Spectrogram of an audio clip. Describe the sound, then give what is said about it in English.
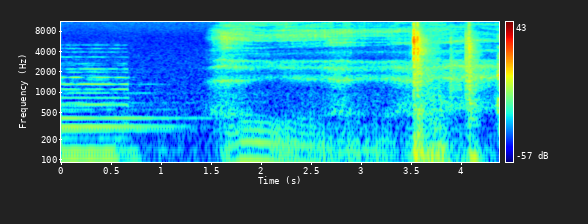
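A door opens at night in the desert as someone steps out into a central area, with a low whoosh of air, followed by two sharp, loud clunks near the end, like a latch or the door knocking against its frame. “the door opens as Stan, the zombie king, also steps out into the central area”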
